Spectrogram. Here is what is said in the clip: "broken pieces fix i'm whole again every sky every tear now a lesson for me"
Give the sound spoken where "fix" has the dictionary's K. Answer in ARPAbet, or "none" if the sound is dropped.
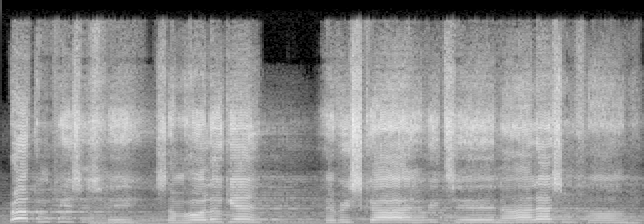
none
